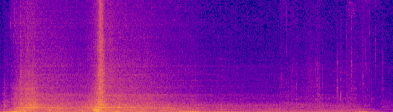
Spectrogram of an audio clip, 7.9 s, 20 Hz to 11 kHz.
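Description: A Chevrolet Camaro SS V8 engine gives a sharp rev burst near the exhaust around the two-second mark, then settles into a rumbling idle with a smaller blip toward the end, heard close and fairly loud.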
